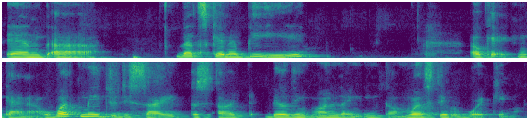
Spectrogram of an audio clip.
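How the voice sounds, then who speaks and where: A woman's voice: low voice, slow pace, gravelly, mellow. A woman hosting a live stream interview, talking in a chatty way with many fillers and restarts. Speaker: host.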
